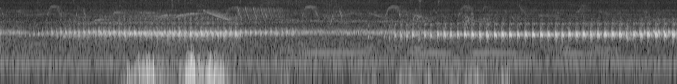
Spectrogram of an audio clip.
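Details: Chorus of frogs in the mating and courtship season, a fast pulsed trill running throughout and growing louder toward the end, with short low croaks and a few dull thumps early on.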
